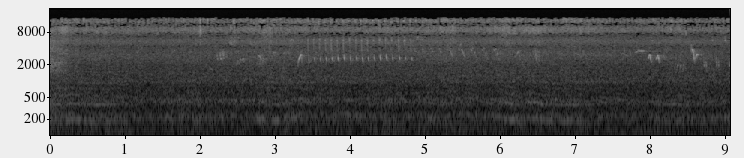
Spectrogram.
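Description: A dense, steady drone of many honey bees buzzing around hive frames, continuous throughout, with brief higher-pitched whines of individual bees rising above the low hum. No voices.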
